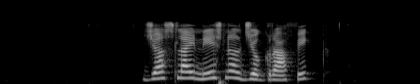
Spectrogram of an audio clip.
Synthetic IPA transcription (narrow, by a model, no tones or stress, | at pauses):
d͡zʌslajnesnʌld͡ʒoɡrapʰik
